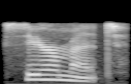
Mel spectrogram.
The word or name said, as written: cerement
